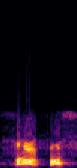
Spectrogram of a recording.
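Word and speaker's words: Cerefice: For those of you that don't know, Tom's a certified public accountant, and he's president of Seraphis. Did I pronounce that correctly?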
